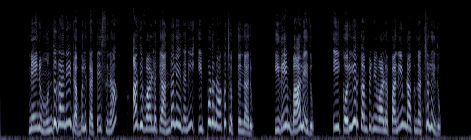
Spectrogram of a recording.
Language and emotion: Telugu, angry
